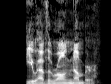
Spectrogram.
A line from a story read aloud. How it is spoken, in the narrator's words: said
